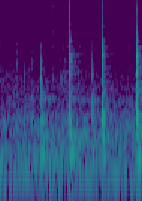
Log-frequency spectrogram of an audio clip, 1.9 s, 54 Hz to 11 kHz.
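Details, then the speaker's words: 2003–2008 Toyota Matrix rear drum brake during a wheel bearing and hub replacement: crisp, light, uneven clicks as the star-wheel adjuster is turned with a screwdriver; the adjustment lever ratchet is working normally while the shoes are set for slight drag. "You hear that clicking noise? That's the sound of our adjustment lever doing its job."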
